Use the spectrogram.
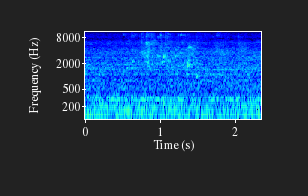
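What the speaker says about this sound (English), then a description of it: "measure out 3/4 of a cup of the Epsom salt water" Epsom salt water pours steadily into a measuring cup, a continuous close, soft liquid rush without pause or talk.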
